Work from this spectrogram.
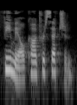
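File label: "Female Contraception", English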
